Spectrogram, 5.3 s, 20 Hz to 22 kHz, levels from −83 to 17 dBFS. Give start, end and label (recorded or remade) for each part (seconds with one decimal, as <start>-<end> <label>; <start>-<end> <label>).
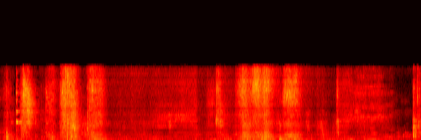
0.0-1.2 recorded; 1.2-4.4 remade; 4.4-5.3 recorded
